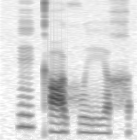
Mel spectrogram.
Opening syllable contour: high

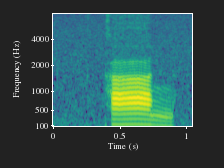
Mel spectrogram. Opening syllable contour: falling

